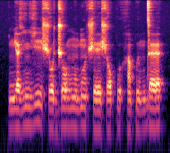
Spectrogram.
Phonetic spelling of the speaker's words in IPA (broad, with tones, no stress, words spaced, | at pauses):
ɲɛ˨ɣĩ˧ ɣiː˦˨ʃoː˨ d͡ʒoː˦ŋũ˨˦ɓũ˧ ʃeː˨ʃɔ˨˦pu˨ hã˧pɨ˨˦m dɛ˦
